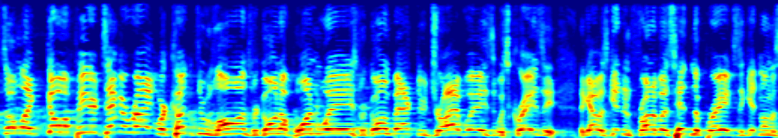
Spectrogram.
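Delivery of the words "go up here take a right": high, urgent mock panic; panicked directions. Teen directing the driver during a chase, high panic. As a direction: call out turns as if fleeing. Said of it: "We're freaking out".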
